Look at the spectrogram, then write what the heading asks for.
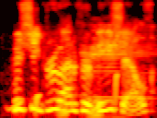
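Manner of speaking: giggling through the punchline; laughing. Real, not acted. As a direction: laugh while saying it. Laughing through own joke punchline.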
